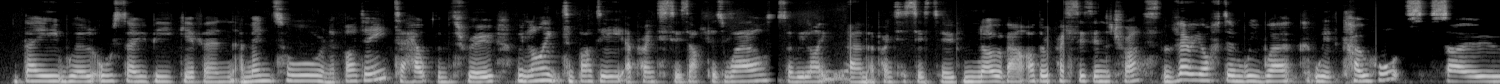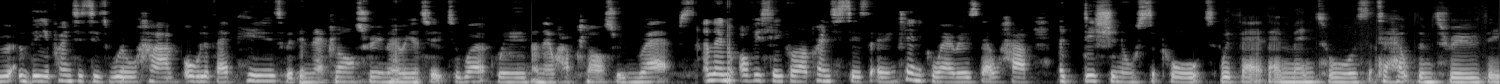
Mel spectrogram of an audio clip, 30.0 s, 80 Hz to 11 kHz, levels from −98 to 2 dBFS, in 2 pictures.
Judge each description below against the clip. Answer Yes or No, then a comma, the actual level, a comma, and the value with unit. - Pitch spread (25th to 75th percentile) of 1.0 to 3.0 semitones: Yes, narrow, 2.4 semitones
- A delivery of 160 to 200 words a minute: Yes, average, 175 wpm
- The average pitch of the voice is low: No, high, 195 Hz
